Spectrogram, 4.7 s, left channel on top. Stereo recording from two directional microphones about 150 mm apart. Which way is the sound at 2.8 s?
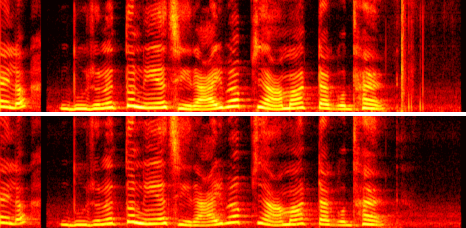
25° left (ahead or behind).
